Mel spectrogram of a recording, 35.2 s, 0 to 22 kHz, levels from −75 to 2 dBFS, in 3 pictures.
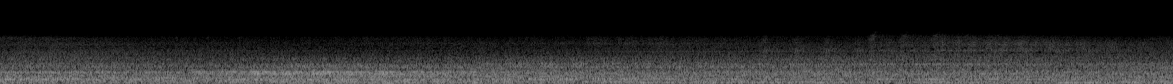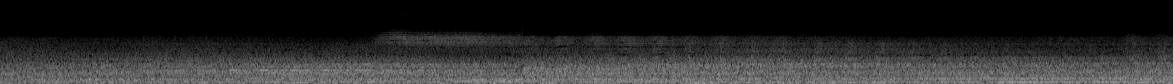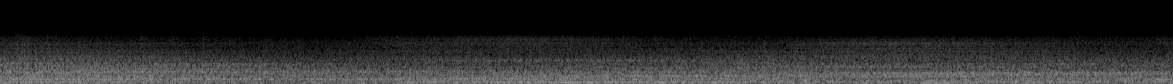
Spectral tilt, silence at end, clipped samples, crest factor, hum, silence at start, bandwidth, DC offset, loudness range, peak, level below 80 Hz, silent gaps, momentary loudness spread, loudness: -8.5 dB/octave; 0 s; under 0.1%; 14 dB; none; 0 s; 11.5 kHz; under 0.1%; 3 LU; -20 dBFS; -44 dBFS; none; 3 LU; -34 LUFS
